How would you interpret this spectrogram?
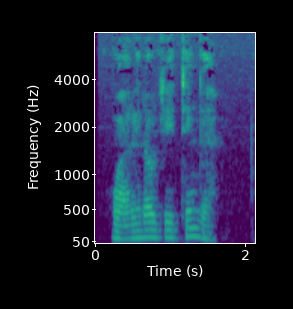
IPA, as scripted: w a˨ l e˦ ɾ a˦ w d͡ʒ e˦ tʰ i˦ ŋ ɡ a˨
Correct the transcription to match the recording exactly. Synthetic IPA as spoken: w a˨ ɾ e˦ ɾ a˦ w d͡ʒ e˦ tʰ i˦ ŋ ɡ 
